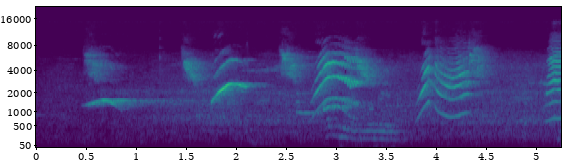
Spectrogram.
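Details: Talking pet parrot (tota) said to speak mummy and mitthu: a run of varied whistles and arched nasal syllables, some flat, some rising and falling, over steady background hiss.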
